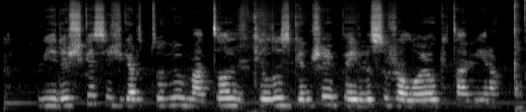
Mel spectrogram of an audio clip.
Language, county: Lithuanian, Marijampolė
